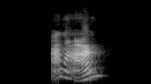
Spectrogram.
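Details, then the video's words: Skye, a pet dog, snoring her head off while asleep indoors: a single half-second rasping, harmonic snore with a warbling tone, loud against an otherwise silent room. "Dog snoring"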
